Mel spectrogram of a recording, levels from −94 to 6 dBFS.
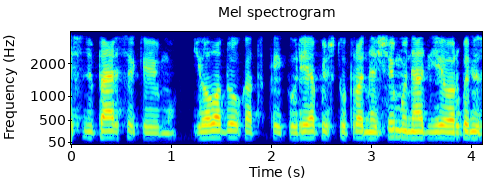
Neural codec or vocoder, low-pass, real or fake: codec, 16 kHz, 16 kbps, FreqCodec, larger model; 3.6 kHz; fake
